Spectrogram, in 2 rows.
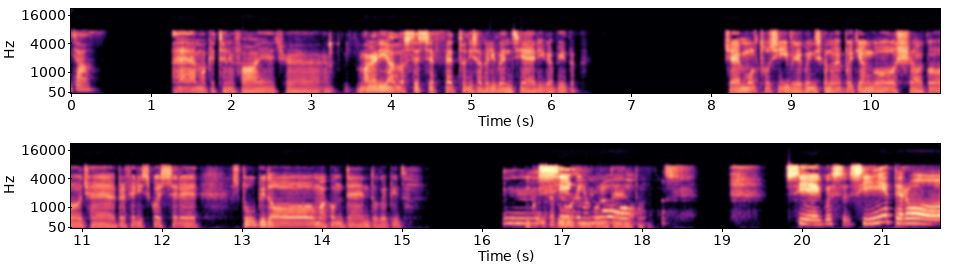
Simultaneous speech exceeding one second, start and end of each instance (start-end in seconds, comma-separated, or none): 16.5-18.0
